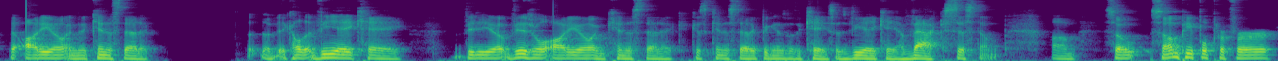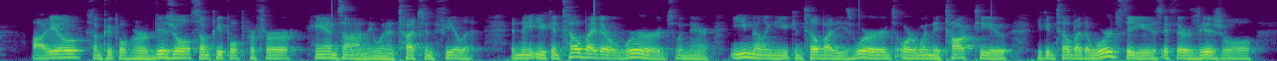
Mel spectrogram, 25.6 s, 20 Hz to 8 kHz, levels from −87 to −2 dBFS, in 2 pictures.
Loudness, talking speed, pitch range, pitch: -19 LUFS, 195 wpm, 105-120 Hz, 110 Hz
